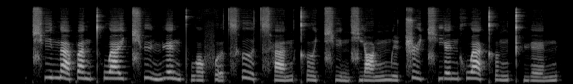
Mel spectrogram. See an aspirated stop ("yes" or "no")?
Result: yes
